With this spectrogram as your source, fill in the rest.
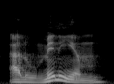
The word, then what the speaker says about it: aluminium: Well, no, it's just in the UK, they pronounce it aluminium, whereas in the Americas, kind of in the States, for whatever reason, it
